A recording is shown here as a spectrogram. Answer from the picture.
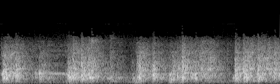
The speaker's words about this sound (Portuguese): Vamos retirar a gaveta do tocador.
